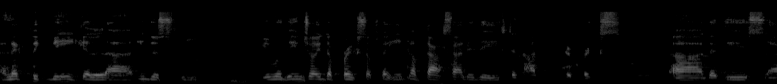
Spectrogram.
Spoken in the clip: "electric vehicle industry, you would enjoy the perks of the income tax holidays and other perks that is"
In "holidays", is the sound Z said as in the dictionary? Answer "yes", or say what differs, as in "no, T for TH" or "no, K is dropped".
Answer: no, S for Z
